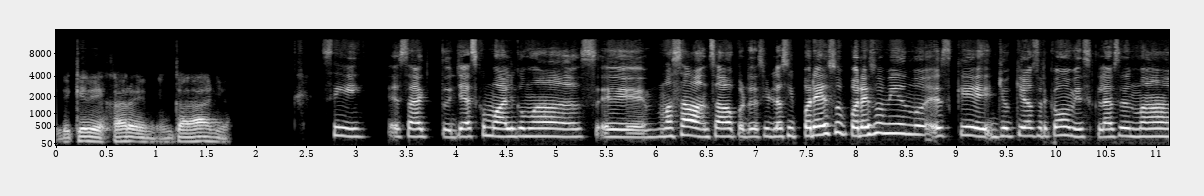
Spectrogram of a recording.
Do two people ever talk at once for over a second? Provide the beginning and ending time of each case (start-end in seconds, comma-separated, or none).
none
